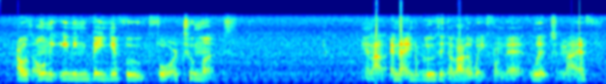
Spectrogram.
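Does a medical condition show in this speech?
Yes: cerebral palsy.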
